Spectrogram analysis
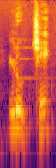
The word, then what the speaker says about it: Luce: Y la semana pasada yo presenté un auto polémico que es este Ferrari Luche. Se escribe luce, como la luz.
